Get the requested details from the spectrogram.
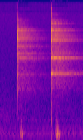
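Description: A hammer strikes a piece of iron twice, giving two sharp, bright metallic clinks with a high ringing tone that fades quickly. The iron is unharmed by the blows.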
